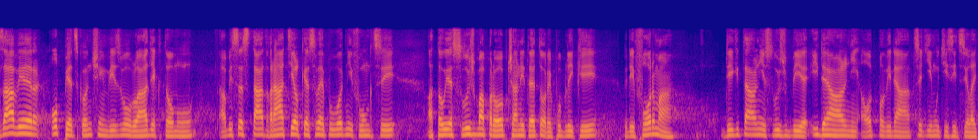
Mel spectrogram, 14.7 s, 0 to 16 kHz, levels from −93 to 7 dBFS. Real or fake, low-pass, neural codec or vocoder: fake; 7.2 kHz; codec, 16 kHz, 2 kbps, X-Codec, HuBERT features, trained on LibriSpeech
